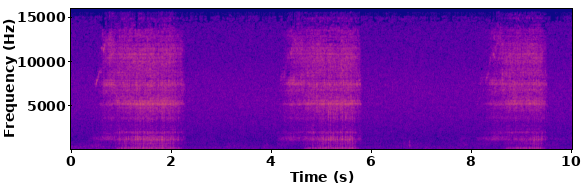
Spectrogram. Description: Me and some of my family went on a little road trip doing some errands for a few hours and my aunt was the first to fall asleep in the car and her snoring was very loud the whole car ride!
